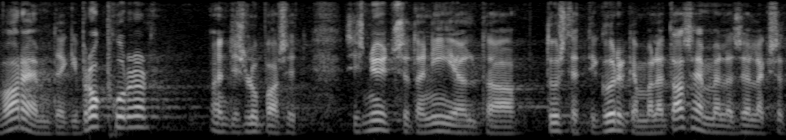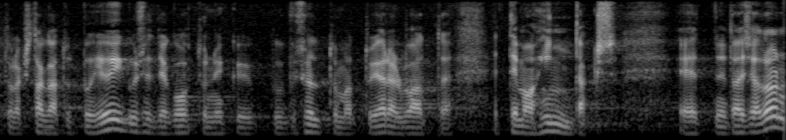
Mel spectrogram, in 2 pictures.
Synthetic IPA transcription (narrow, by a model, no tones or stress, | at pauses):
vɑɾe̞mt̪e̞ɡ̥ipro̞kːuɾo̞r | ɑnʲd̪islubɑsid̪̥ | sisnyːd̪̥se̞d̪̥ɑniːø̞ːld̪ɑt̪ɤst̪e̞t̪ːikɤrɡe̞mɑle̞t̪ɑse̞me̞le̞se̞lːe̞kse̞t̪ːˑo̞lekst̪ɑɡ̥ɑt̪ːˑud̪̥̚pɤɦiɤjɡuse̞d̪̥jɑko̞ht̪unikːˑysɤlt̪ːˑumɑt̪ːˑujæɾe̞lvɑːt̪ːˑeet̪ːe̞mɑɦind̪̥ɑkse̞t̪ːne̞d̪ɑsʲjɑd̪o̞nː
